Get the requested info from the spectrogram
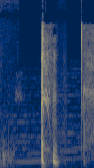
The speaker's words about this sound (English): excuse me. One moment. Had to clear my throat.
